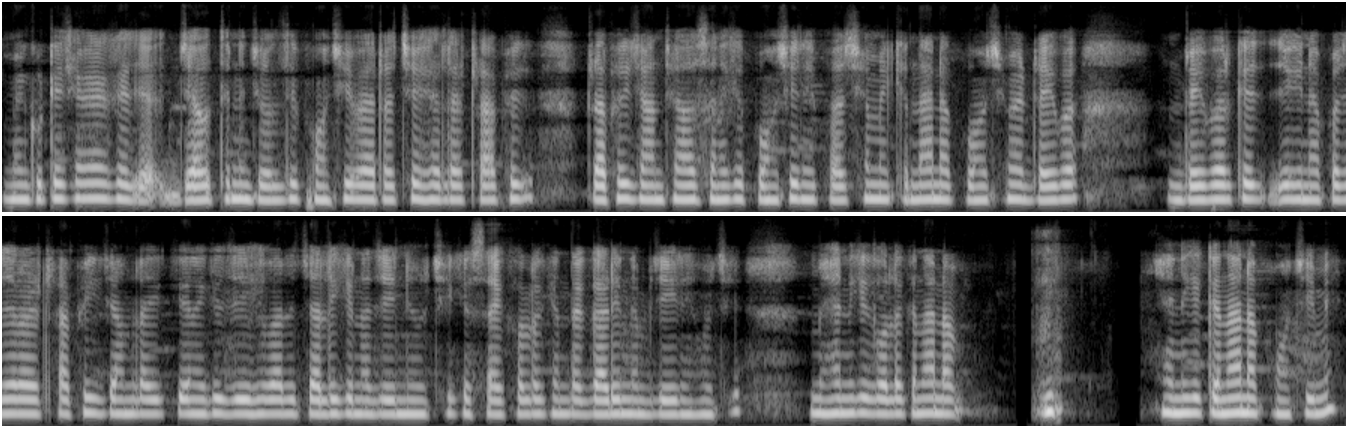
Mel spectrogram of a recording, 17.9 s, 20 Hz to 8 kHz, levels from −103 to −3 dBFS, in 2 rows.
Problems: background sounds at intervals, background conversations at intervals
